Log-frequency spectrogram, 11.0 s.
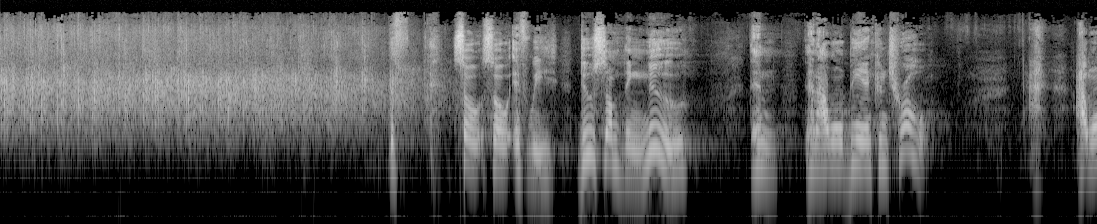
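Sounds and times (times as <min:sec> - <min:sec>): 
audience applause, hand clapping: 0:00.0 - 0:04.5
speech: 0:03.9 - 0:09.4, 0:10.8 - 0:10.9.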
